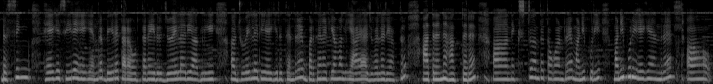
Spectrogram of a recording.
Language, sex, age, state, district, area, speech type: Kannada, female, 18-30, Karnataka, Tumkur, urban, spontaneous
